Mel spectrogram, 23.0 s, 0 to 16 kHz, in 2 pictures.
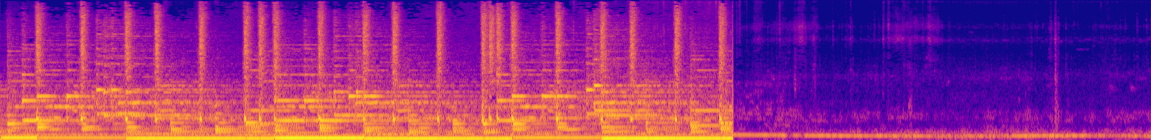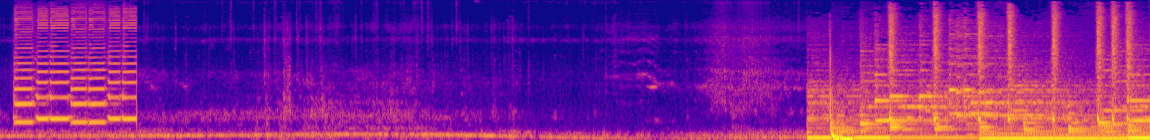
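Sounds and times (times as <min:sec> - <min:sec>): jeep engine running: 0:00.0 - 0:18.5
horn playing changing notes: 0:11.6 - 0:12.9.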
